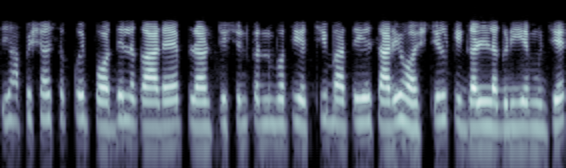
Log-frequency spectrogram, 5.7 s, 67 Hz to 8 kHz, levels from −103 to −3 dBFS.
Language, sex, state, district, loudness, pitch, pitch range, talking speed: Hindi, female, Bihar, Purnia, -22 LUFS, 235 Hz, 220-250 Hz, 245 wpm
